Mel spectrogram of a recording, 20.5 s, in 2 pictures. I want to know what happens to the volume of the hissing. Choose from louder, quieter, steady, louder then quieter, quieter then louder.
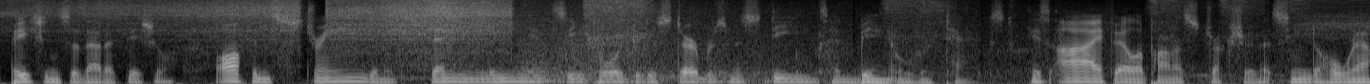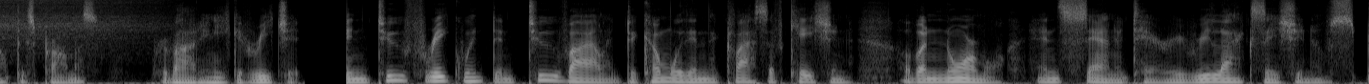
louder then quieter.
